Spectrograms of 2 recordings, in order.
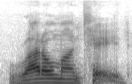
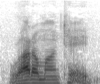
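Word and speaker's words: rodomontade: of the day do not be erado Montague Rado Montague huh r-o-t but it's pronounced Rod o-m-o-n-t-a-d-e Rado Montague don't be that back with uh final thought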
